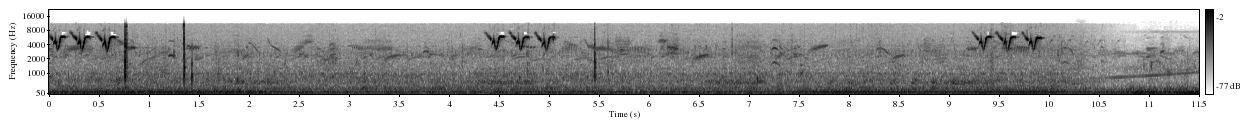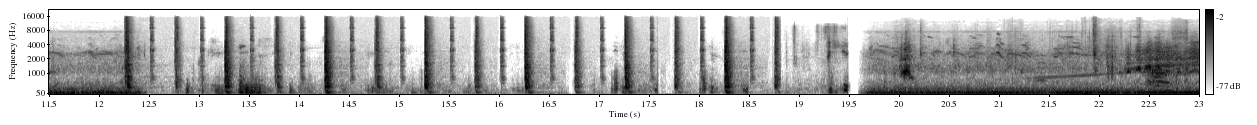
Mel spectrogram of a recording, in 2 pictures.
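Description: A bird calls in quick, high three-note bursts about every four to five seconds over a steady low background. About halfway through, a run of sharp, evenly spaced ticks, about three a second, sounds over near silence for some six seconds before the background returns.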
